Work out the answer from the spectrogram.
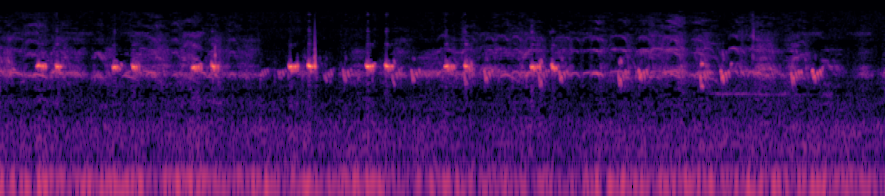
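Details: Female quail call linked to quail hunting in wheat fields: soft paired high notes repeating about every half second over steady chirping from other birds and a low rumbling hum.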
